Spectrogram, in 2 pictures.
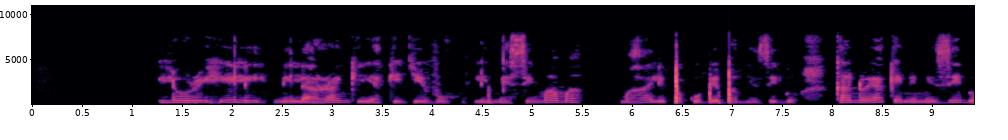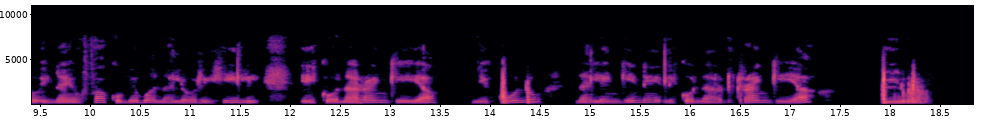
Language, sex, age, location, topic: Swahili, female, 36-49, Mombasa, government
